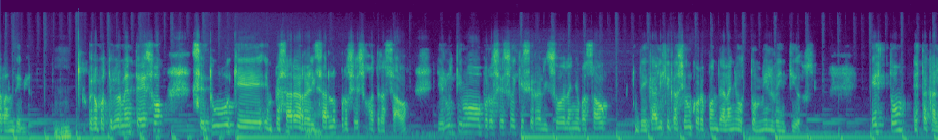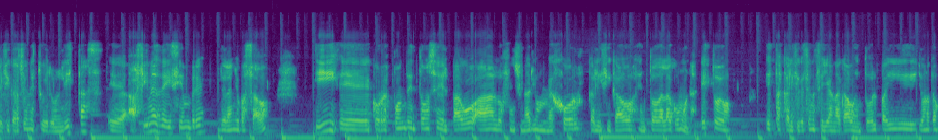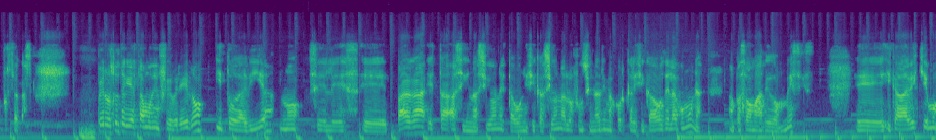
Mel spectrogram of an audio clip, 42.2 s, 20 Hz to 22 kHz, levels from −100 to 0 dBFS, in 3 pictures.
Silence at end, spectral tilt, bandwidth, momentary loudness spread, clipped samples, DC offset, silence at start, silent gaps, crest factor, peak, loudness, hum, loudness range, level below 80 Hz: 0 s; -2 dB/octave; 16 kHz; 9 LU; under 0.1%; under 0.1%; 0 s; none; 26 dB; 0 dBFS; -25 LUFS; none; 5 LU; -42 dBFS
